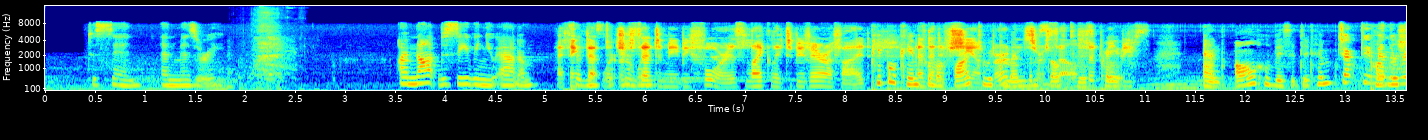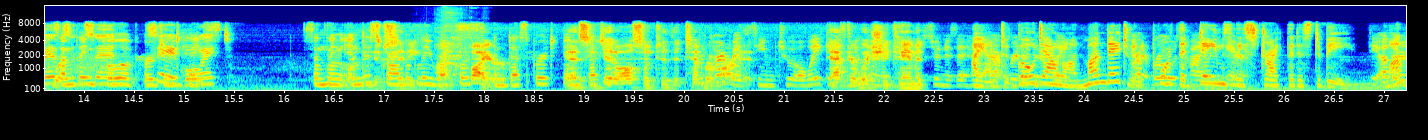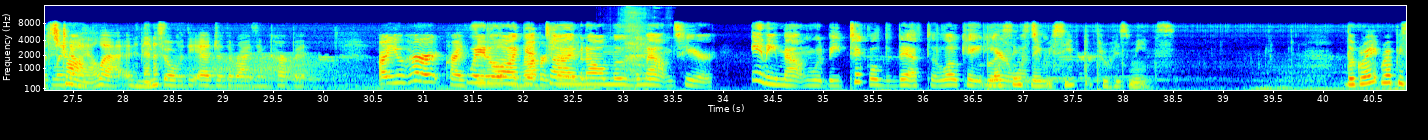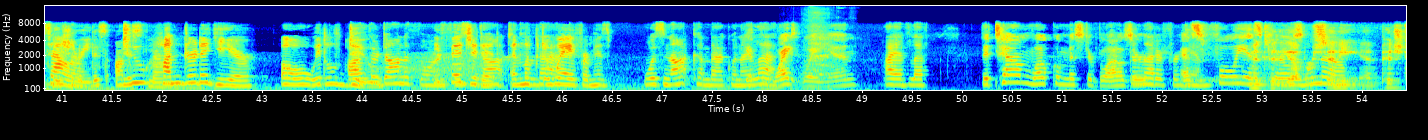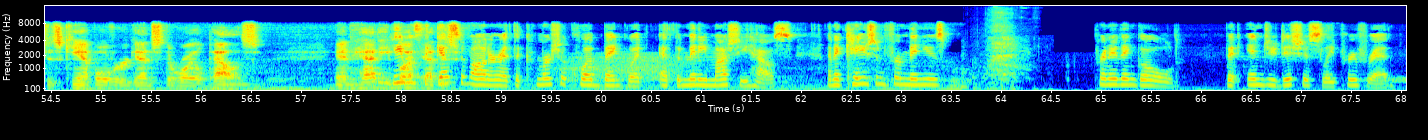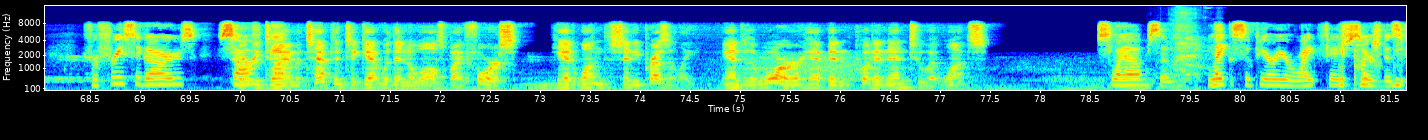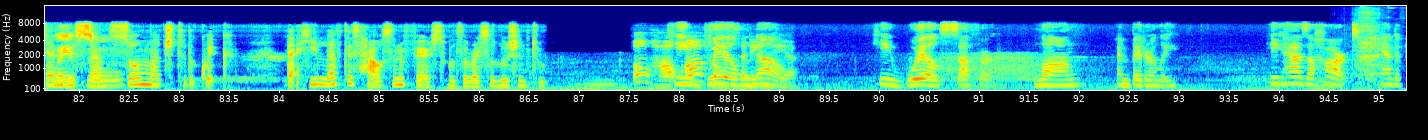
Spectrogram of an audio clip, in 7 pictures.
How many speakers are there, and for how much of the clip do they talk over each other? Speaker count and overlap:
eight, about 32%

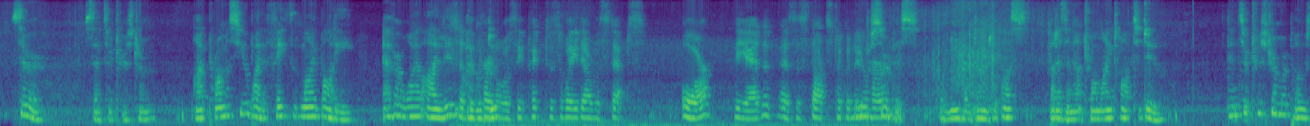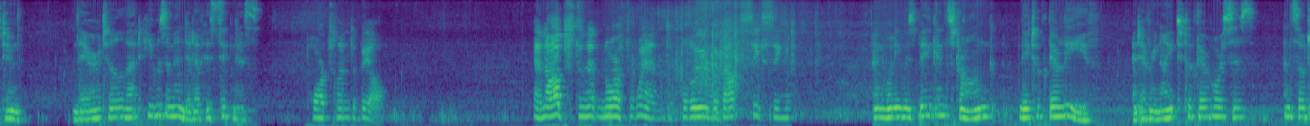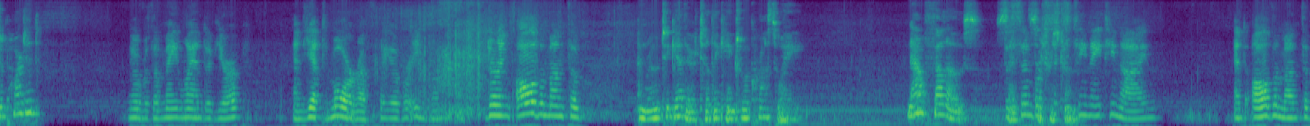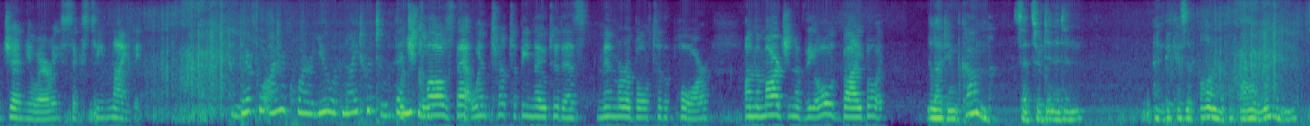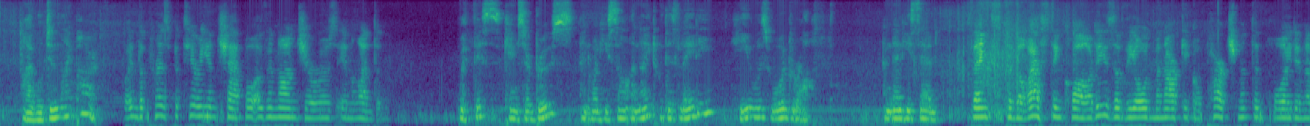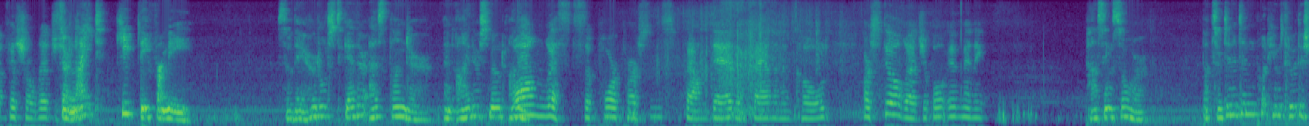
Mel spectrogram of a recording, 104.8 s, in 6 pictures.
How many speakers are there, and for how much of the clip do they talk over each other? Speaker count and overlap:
two, about 4%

